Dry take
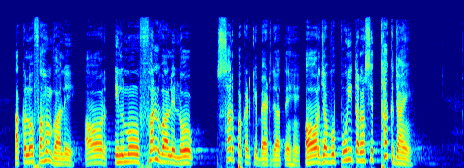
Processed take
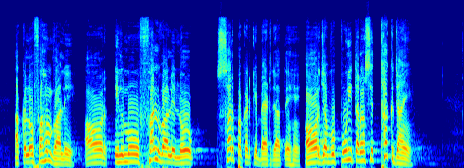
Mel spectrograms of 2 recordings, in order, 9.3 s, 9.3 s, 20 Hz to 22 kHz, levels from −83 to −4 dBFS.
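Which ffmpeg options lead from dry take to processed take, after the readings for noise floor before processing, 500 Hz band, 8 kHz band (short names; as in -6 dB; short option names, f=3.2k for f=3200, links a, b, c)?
-69 dBFS, -2.5 dB, -0.5 dB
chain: -af "asoftclip=type=tanh:threshold=-16dB"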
